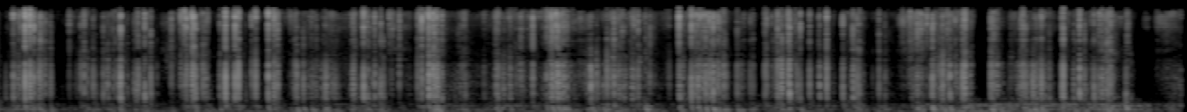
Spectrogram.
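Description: A pink polyurethane foam donut squishy toy is scratched by long acrylic nails, giving a steady run of quick, dry scratching and scraping strokes with a bright, hissy texture. The strokes come in rapid bursts of varying strength with almost no ring after each one.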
